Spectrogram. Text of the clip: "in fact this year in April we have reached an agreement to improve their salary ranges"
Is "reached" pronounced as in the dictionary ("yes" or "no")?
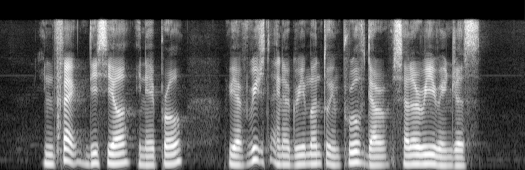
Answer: yes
